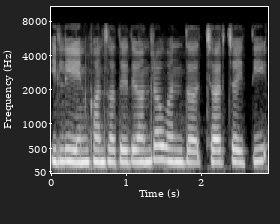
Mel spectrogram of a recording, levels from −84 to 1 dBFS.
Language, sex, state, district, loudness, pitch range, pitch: Kannada, female, Karnataka, Belgaum, -13 LUFS, 235-245 Hz, 240 Hz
